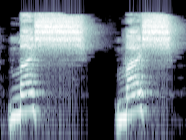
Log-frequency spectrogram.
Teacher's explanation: शीन में तफशी की सिफ्त है, आवाज फैलेगी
